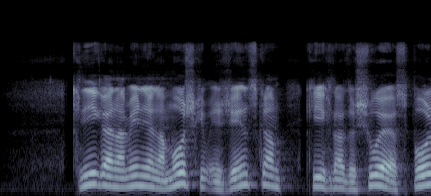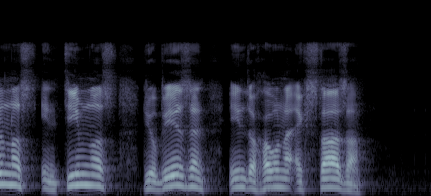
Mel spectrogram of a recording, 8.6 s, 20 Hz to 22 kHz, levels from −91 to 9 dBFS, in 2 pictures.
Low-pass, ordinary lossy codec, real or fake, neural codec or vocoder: 9.9 kHz; none; real; none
